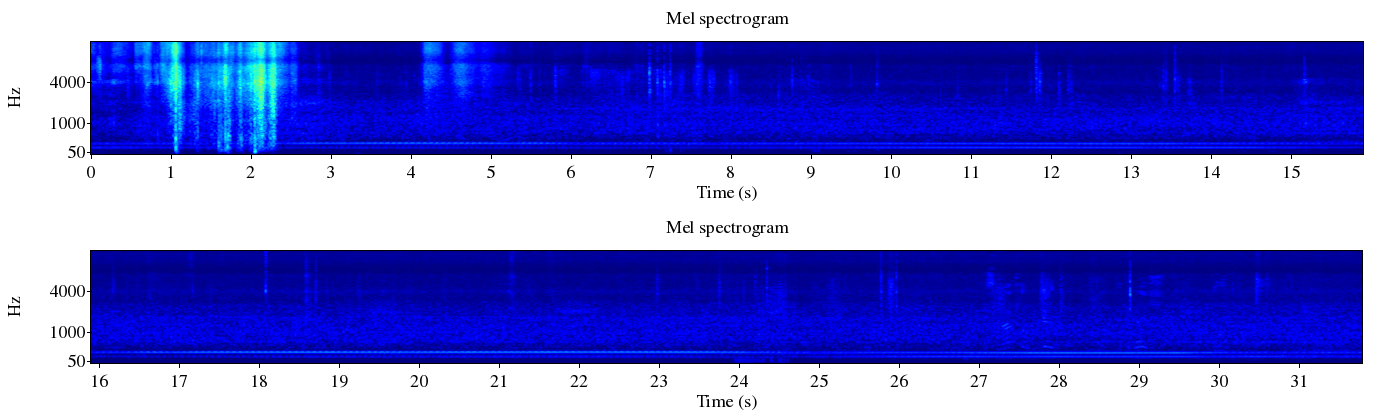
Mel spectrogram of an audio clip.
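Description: Hand tools knocking and clattering against the metal under a car's dashboard, loudest in a burst about one to two seconds in, then faint scattered clicks of tool work. A steady, droning two-tone hum runs underneath throughout.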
